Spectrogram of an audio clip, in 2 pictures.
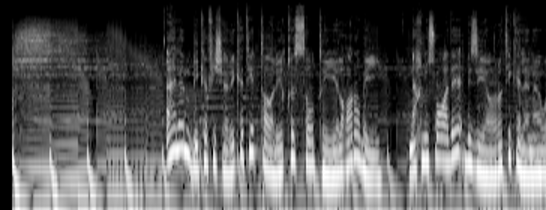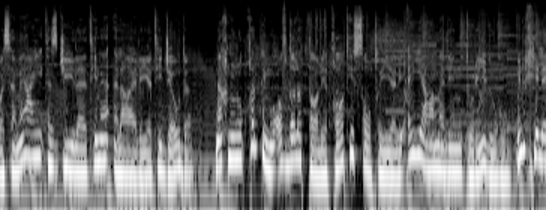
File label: Male Arabic showreel; the arabic voice over company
